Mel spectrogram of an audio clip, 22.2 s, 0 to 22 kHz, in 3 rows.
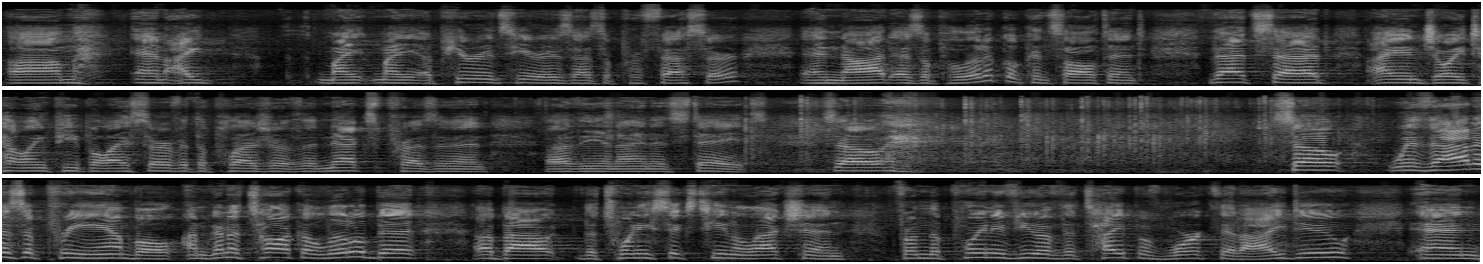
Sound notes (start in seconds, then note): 11.0 applause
